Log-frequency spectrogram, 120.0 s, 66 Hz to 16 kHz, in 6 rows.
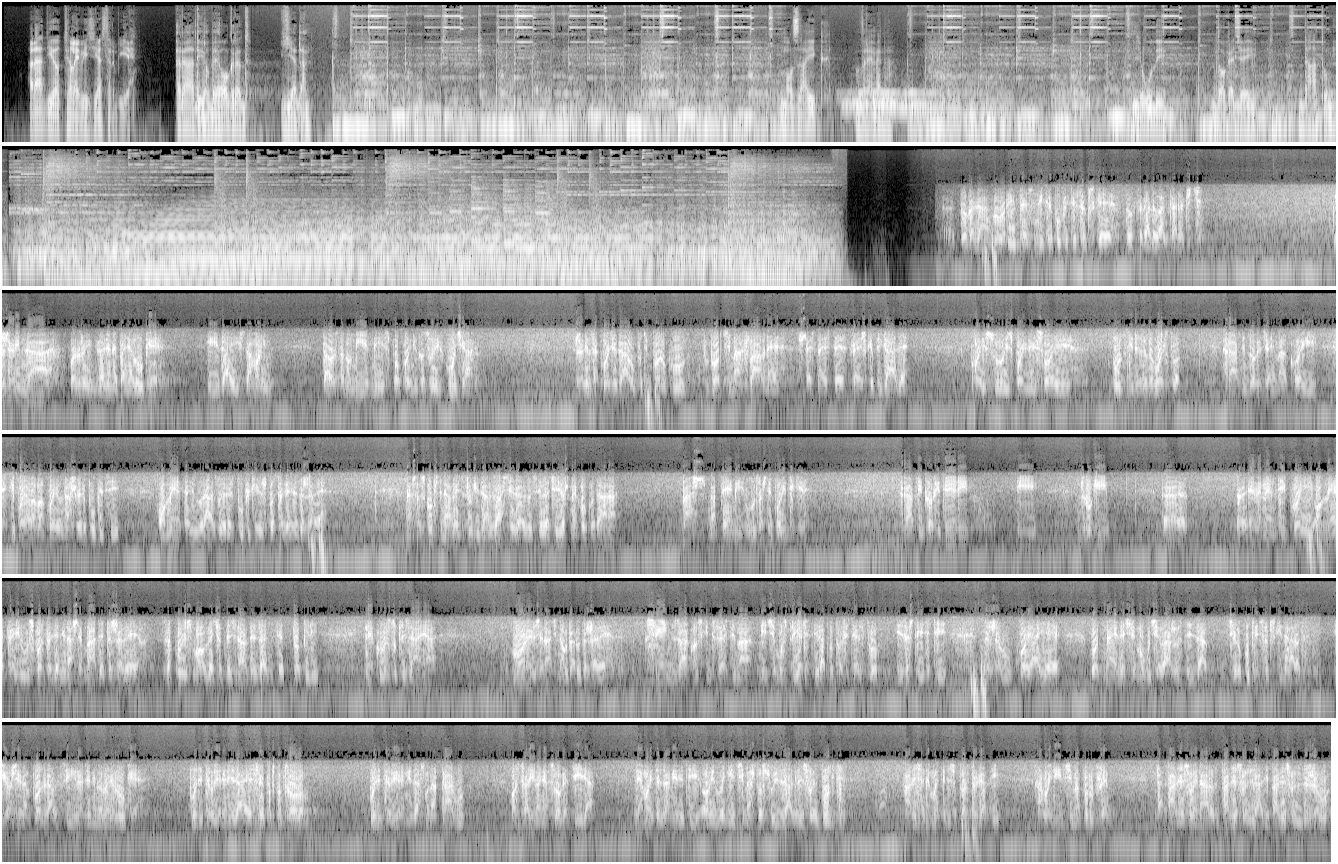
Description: Чућемо и Радована Караџића који је 10. септембра 1993. смиривао побуну 16. крајишке бригаде у Бањалуци, која је блокирала центар града, и то говорећи против ратних профитера и залажући се за побољшање положаја бораца и инвалида.
Ни у овом случају не поседујемо тонски запис, али ћемо приредити једно мало књижевно преподне и прочитати по који пасус из његових романа.
Подсећа на прошлост (културну, историјску, политичку, спортску и сваку другу) уз помоћ материјала из Тонског архива, Документације и библиотеке Радио Београда.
